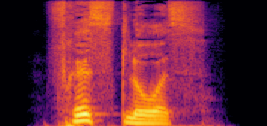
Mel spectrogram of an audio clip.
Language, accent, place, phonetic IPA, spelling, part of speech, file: German, Germany, Berlin, [ˈfʁɪstloːs], fristlos, adjective, De-fristlos.ogg
- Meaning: immediate (without prior notice)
